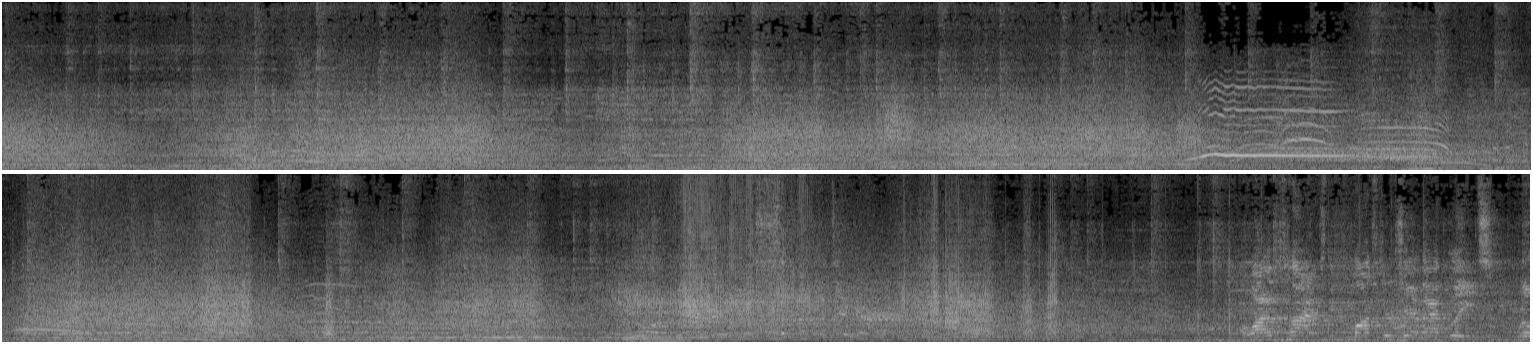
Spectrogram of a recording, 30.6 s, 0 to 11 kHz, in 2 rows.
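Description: Monster truck engines (supercharged V8s) racing flat out around a dirt course, the engine note rising and falling through the turns.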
